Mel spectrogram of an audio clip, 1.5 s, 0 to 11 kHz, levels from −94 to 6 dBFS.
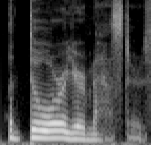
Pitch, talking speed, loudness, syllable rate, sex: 150 Hz, 120 wpm, -13 LUFS, 4.6 syllables/s, male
